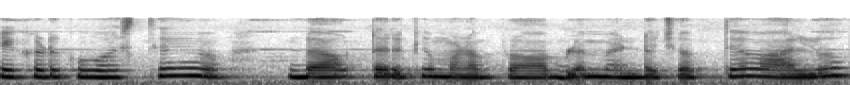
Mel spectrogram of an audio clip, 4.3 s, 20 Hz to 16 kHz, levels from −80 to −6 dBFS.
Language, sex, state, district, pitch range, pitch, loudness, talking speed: Telugu, female, Andhra Pradesh, Visakhapatnam, 275-295 Hz, 285 Hz, -13 LUFS, 140 wpm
